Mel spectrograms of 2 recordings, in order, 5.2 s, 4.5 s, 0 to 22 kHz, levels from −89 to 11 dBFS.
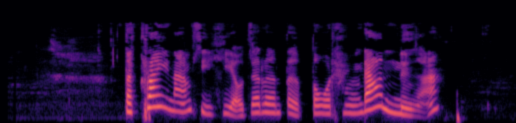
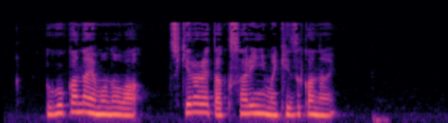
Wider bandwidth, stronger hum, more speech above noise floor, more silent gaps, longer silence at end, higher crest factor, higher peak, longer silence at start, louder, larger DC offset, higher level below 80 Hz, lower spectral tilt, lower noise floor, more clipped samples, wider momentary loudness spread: about the same, 11.5 kHz vs 11.5 kHz; neither; second, 43 dB vs 48 dB; neither; second, 0.55 s vs 0.7 s; first, 26 dB vs 14 dB; first, -2 dBFS vs -10 dBFS; first, 1.25 s vs 0.45 s; about the same, -25 LUFS vs -23 LUFS; neither; about the same, -60 dBFS vs -58 dBFS; second, -4.5 dB/octave vs -6 dB/octave; about the same, -69 dBFS vs -70 dBFS; neither; about the same, 12 LU vs 13 LU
